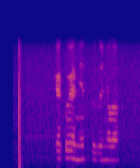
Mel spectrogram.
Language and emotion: Russian, neutral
